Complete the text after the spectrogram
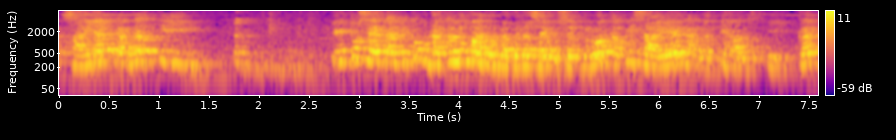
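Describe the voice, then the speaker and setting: A man preaching a sermon as a pastor, telling a personal story in an animated way with frequent halting restarts. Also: extremely high pitch. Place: church hall. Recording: echoey hall, distant mic, faint noise.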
